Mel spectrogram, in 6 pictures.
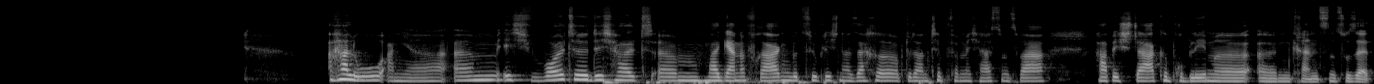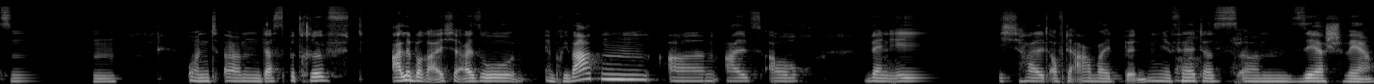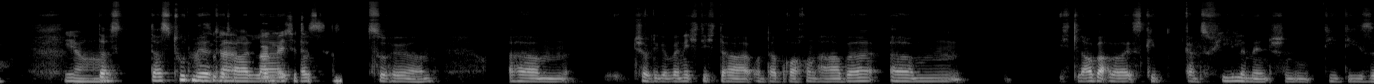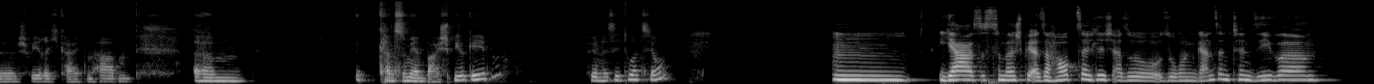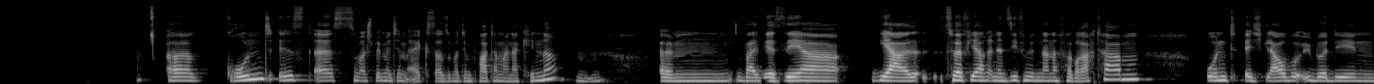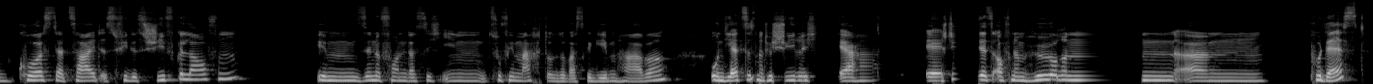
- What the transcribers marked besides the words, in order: other background noise; distorted speech; tapping
- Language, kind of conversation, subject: German, advice, Wie kann ich meine Angst überwinden, persönliche Grenzen zu setzen?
